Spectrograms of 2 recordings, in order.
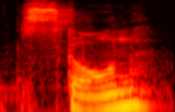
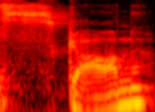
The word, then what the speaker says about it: scone: I have a serious question how do you pronounce scone scone uh that's how I pronounce it some people call it scan I have no idea where it's called scan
